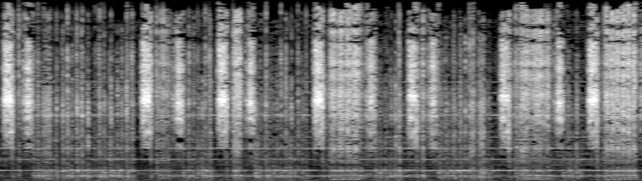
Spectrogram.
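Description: Small stepper motors of a pen plotter built from old CD/DVD drive mechanisms buzzing in short stop-start bursts as they shift the pen, over a thin steady whine, with the ballpoint pen scratching across the paper.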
